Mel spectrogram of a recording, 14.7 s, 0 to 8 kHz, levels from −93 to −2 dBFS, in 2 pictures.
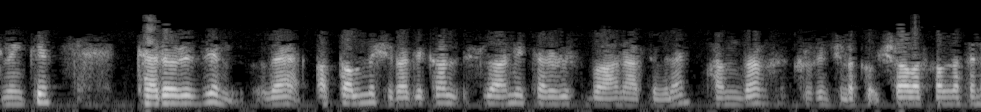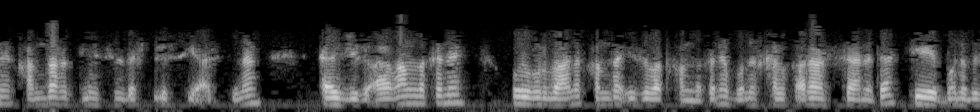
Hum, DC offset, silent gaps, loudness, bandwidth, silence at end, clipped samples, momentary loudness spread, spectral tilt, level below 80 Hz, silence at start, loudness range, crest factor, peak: none; under 0.1%; none; -30 LUFS; 5.6 kHz; 0 s; under 0.1%; 10 LU; -10 dB/octave; -80 dBFS; 0 s; 3 LU; 18 dB; -12 dBFS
